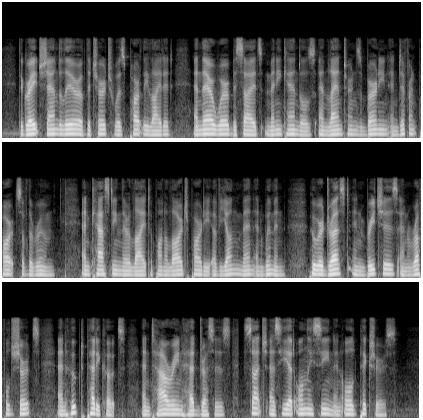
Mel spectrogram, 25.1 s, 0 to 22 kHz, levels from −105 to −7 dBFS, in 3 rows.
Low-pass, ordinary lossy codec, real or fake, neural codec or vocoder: 7.2 kHz; Opus, 64 kbps; real; none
